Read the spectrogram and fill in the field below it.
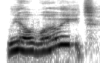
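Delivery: loud, high hammed-up French detective; exaggerated comic French accent; mock French accent. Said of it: "I wasn't expecting all the accents".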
